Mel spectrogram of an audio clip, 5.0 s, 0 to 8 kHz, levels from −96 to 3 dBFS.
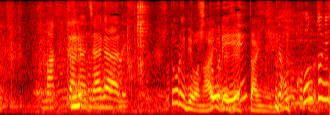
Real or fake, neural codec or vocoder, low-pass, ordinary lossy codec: real; none; none; none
